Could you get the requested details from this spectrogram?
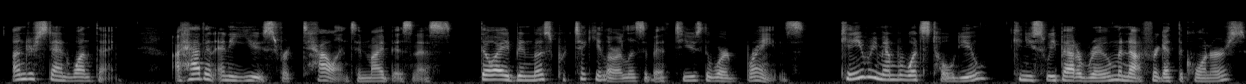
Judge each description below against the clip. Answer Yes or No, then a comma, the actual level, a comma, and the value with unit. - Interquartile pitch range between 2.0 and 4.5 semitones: No, average, 5.0 semitones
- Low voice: No, high, 190 Hz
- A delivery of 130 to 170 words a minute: No, average, 195 wpm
